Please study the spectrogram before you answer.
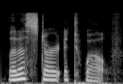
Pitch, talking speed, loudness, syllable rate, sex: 200 Hz, 245 wpm, -17 LUFS, 5.9 syllables/s, female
